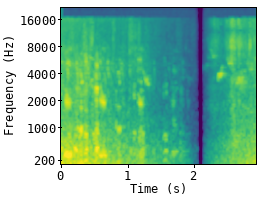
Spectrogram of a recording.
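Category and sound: animal, pigs grunting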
